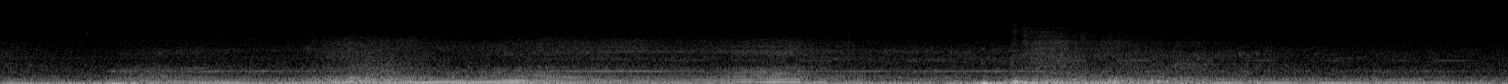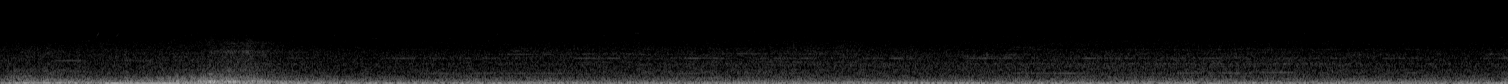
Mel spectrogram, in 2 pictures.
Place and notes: Lipica, Sežana, Slovenia - Sežana quarry
Quarry in Sežana. Microphones Lom Usi Pro.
